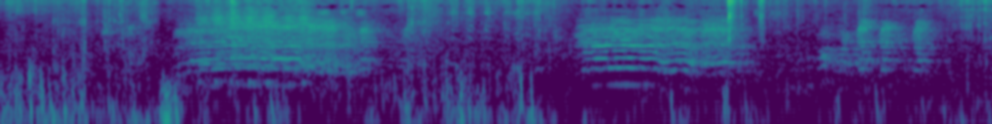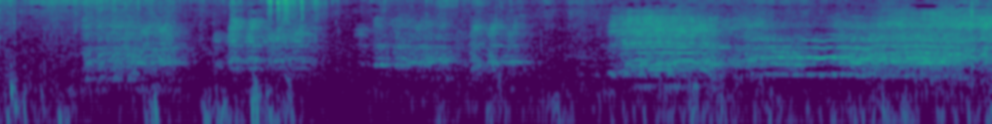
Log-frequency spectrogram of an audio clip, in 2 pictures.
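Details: Goat kids nearing two weeks old, let out in the morning for a few minutes of hopping play on a farm; several wavering, nasal bleats with rich harmonics come one after another, with thumps and handling noise underneath.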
